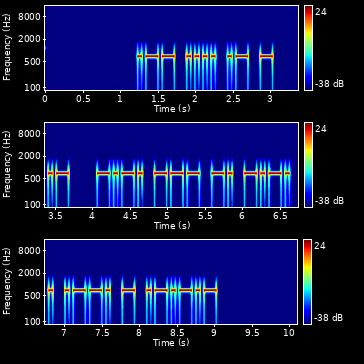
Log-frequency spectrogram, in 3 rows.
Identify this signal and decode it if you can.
Morse code, heard as a keyed tone, about 22 wpm, 700 Hz. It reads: WHAT A CONCEPT.
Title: Sentences from Top 1100 Words 22wpm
